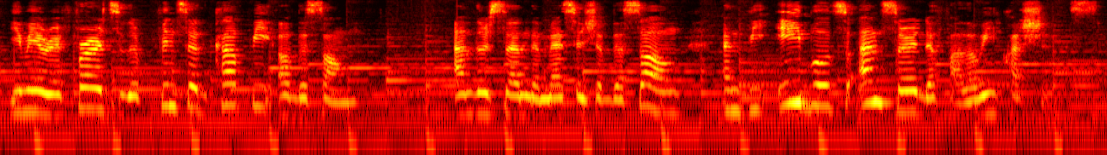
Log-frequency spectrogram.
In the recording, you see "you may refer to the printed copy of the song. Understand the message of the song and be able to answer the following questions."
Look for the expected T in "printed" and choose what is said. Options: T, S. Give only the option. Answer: S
